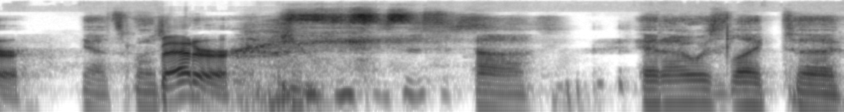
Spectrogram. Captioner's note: laughs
